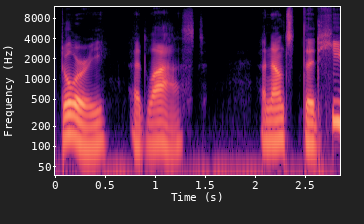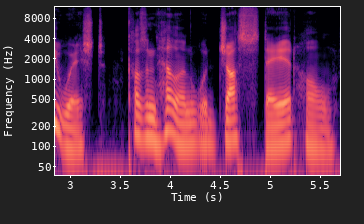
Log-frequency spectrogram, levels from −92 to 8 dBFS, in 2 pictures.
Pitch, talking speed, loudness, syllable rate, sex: 120 Hz, 145 wpm, -20 LUFS, 4.1 syllables/s, male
